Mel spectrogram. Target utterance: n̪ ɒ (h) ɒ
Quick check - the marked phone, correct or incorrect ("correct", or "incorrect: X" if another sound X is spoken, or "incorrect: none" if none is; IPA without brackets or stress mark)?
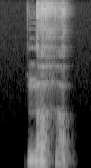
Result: correct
